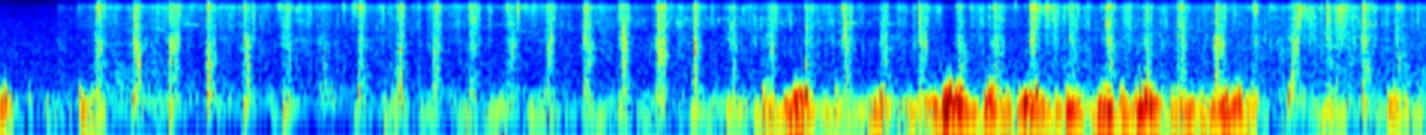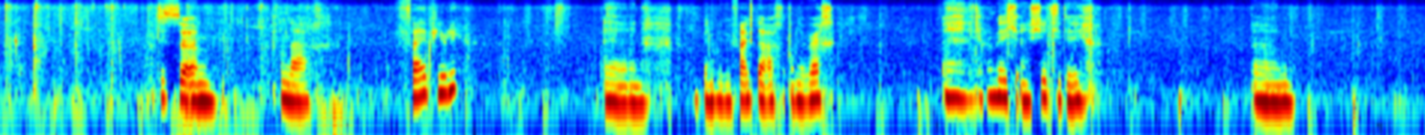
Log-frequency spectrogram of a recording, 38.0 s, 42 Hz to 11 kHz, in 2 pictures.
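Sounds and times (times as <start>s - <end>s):
light wind: 0.0s - 38.0s
rustling: 0.8s - 24.1s
footsteps crunching along outdoors at a walking pace: 0.8s - 38.0s
speech: 21.4s - 22.0s, 22.8s - 23.2s, 24.5s - 25.3s, 28.9s - 30.3s, 32.3s - 33.8s.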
